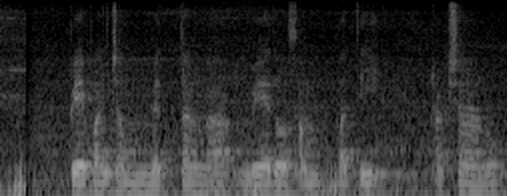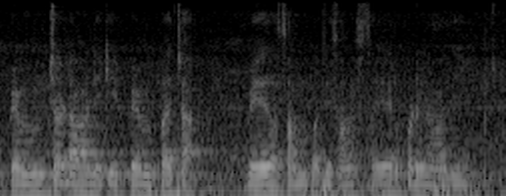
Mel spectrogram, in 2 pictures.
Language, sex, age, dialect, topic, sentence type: Telugu, male, 31-35, Southern, banking, statement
